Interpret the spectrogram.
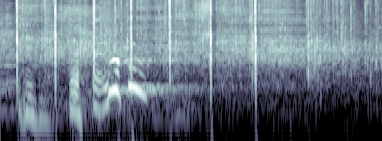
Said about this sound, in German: Come on. Applaus, come on.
